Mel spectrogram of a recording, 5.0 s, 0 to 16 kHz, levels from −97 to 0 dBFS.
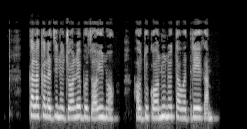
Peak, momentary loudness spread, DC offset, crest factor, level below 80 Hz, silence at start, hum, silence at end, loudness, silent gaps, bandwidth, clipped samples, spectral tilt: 0 dBFS; 9 LU; under 0.1%; 18 dB; -70 dBFS; 0.6 s; none; 0.7 s; -18 LUFS; 2.42-2.46 s; 9.6 kHz; under 0.1%; -2.5 dB/octave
